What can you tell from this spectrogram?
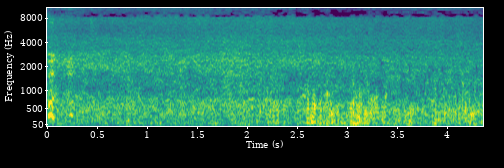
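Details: Continuous seaside wind noise and breaking surf fill the recording, with a faint murmur of voices and no animal sound.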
